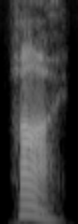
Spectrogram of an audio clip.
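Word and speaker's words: ひ: The wall bore a prominent red symbol, a stylized version of the Japanese hiragana character, Hi, which is pronounced, Hi.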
